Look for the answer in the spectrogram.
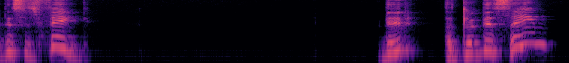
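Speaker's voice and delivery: high, mocking preacher voice, bossy asides; imitating Lady Dawa. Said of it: "Lady Dawa, he speak like this".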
